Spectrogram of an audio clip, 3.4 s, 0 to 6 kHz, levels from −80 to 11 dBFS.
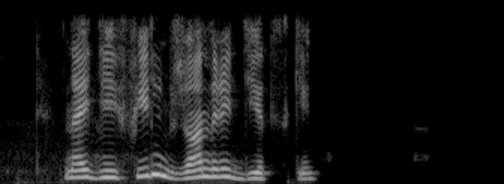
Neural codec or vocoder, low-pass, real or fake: codec, 16 kHz, 8 kbps, FunCodec, trained on LibriTTS, 25 frames a second; 5.4 kHz; fake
